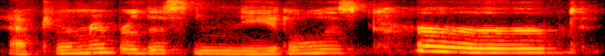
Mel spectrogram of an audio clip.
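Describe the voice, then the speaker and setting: A woman hosting a crochet live stream, chatting casually with viewers while she works, her voice still hoarse and froggy from a cold. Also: mid-range voice, unhurried, slight background noise. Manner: relaxed and chatty, mutters to herself while working.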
